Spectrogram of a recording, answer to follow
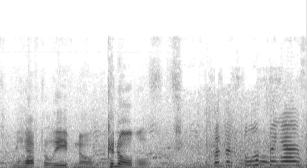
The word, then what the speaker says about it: Knoebels: it wrong all day it it is Knoebels it's not novels so sorry about that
